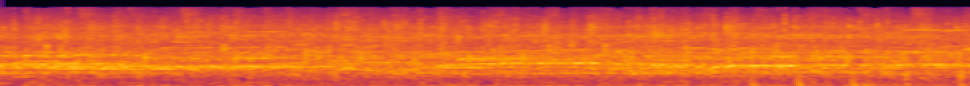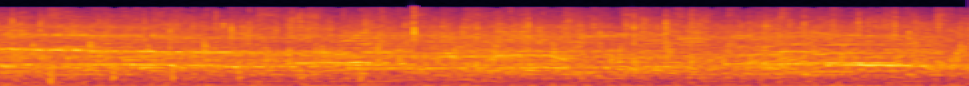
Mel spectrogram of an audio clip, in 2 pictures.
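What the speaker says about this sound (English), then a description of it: "How about a huge round of applause for Mr. Rigby for playing the guitar and putting this together." Applause from an audience at a first grade school performance with guitar, loud and continuous, with crowd murmur and scattered cheering mixed in.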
